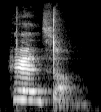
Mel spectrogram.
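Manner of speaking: "handsome" in two beats, high and loud; syllable by syllable. Shown as a demonstration. Teacher counting syllables for learners, "handsome" loudly split in two. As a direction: punch out both syllables of "handsome". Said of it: "we have two syllables here".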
